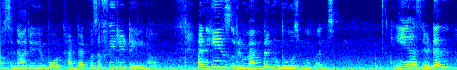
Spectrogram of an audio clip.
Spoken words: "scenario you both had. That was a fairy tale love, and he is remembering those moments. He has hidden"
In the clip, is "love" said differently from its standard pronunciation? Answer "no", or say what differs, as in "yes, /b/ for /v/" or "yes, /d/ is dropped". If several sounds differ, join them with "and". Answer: yes, /n/ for /l/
